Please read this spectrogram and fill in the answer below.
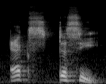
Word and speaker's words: ecstasy: बढ़ेंगे आगे, लेंगे हमारा अगला वोकैब और हमारा अगला वोकैब है एक्सटेसी, ECSTASY। एक्सटेसी, the right pronunciation is एक्सटेसी।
